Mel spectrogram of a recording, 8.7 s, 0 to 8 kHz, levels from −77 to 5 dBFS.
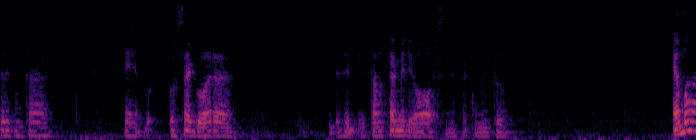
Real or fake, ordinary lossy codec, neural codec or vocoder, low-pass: real; none; none; 7.2 kHz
